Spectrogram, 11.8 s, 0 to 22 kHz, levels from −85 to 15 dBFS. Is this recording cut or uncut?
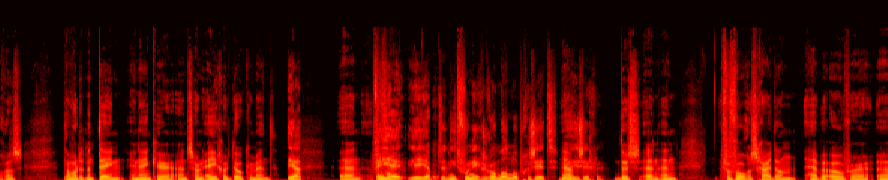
uncut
